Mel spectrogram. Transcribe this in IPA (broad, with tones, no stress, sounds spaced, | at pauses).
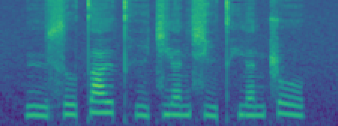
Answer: y˨˩ s ɹ̩˧˥ t̪ a˥ ɪ̯ t̪ʰ i˨˩ t͡ɕ j ɛ˧˥ n ɕ i˨˩ t̪ʰ j ɛ˧˥ n ʈ͡ʂ o˧ ʊ̯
